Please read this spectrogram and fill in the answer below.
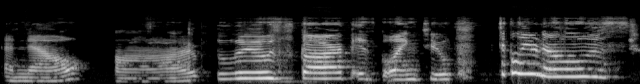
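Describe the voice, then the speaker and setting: Female children's co-host, high voice, unhurried pace, playful sing-song delivery for little ones. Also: big pitch swings, a bit bright. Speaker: children's librarian co-hosting story time. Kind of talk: leading a children's movement rhyme.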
